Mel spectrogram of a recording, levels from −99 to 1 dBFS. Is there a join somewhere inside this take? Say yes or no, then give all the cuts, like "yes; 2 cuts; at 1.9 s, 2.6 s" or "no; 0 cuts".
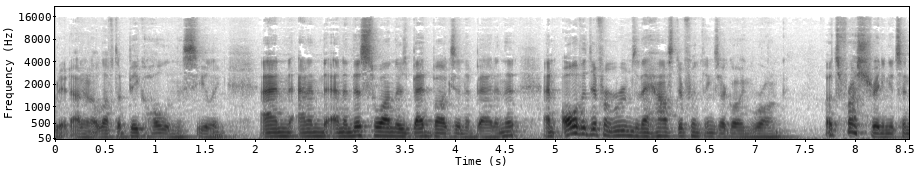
no; 0 cuts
